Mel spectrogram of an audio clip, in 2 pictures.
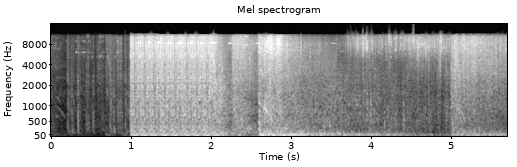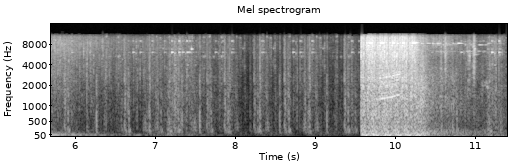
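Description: A submachine gun fires rapid bursts.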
